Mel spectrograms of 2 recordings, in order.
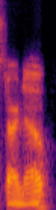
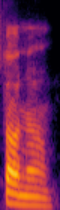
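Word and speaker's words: d'Arnaud: Travis Durant. I don't know how to pronounce his last name, Tommy. Travis the catcher, Travis Darno. Travis Darno.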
